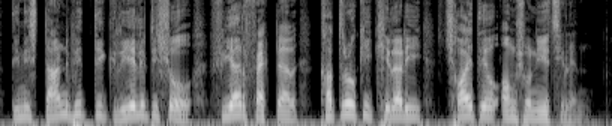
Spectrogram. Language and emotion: Bengali, neutral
